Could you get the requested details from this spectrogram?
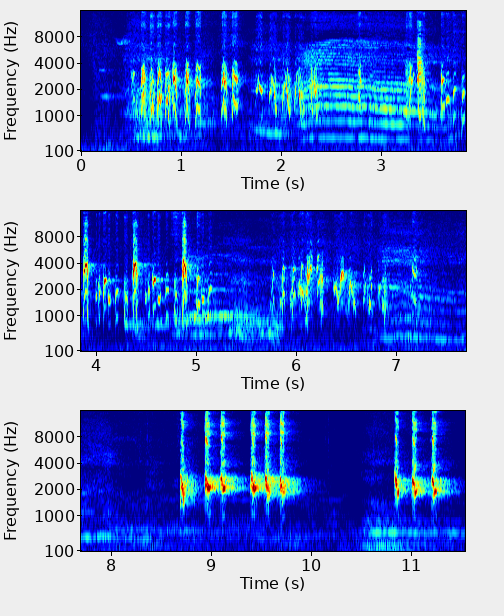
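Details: Yellow-vented bulbul giving a harsh, chattering fighting song used as a lure to make other bulbuls answer; bursts of rough scratchy notes and rapid stacked chirps, with loud sharp chip series near the end and low hum beneath.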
